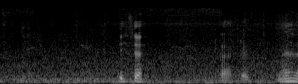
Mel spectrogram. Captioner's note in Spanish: zumbido de insectos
